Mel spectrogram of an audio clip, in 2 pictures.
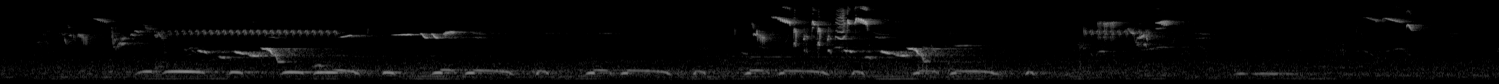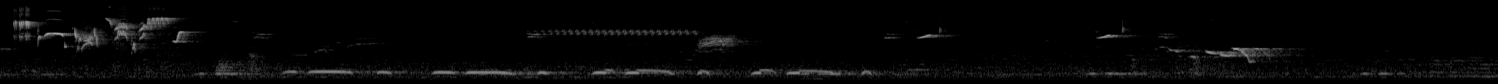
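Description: Morning birdsong from several birds: scattered high chirps, whistles and trills, over two long runs of a low note repeated several times a second.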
